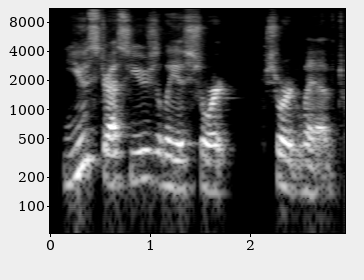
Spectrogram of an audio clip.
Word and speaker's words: eustress: So there's eustress. It's spelled EU stress.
